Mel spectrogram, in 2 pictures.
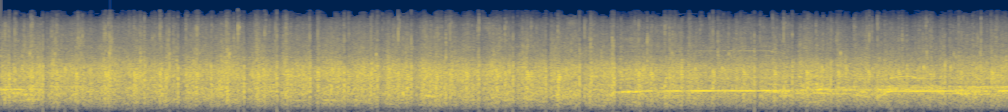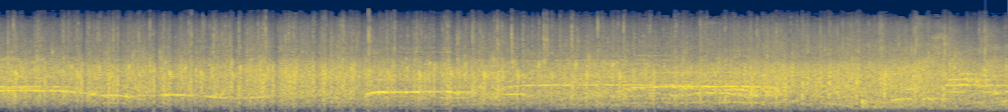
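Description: Studio audience applauding steadily and continuously. About six seconds in, a simple melody joins over the clapping.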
